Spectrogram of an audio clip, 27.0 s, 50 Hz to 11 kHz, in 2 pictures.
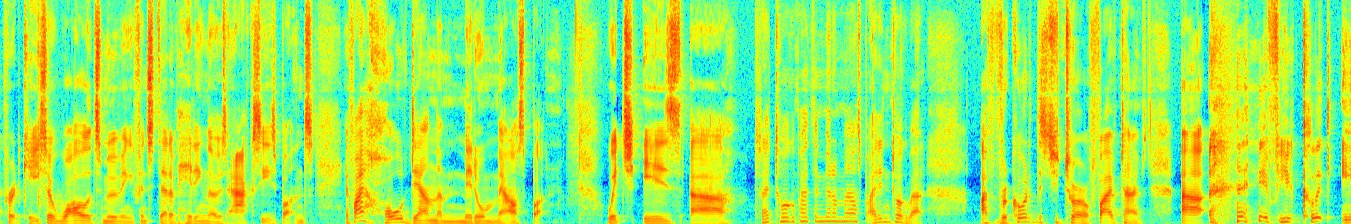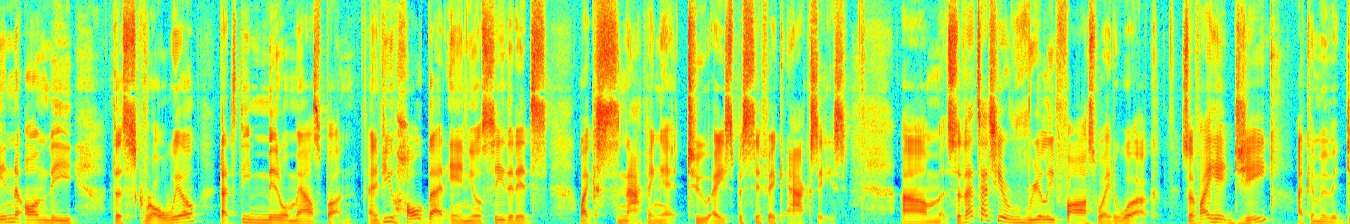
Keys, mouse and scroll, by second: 0.3 g, 26.2 g.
